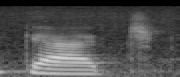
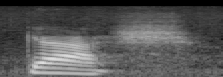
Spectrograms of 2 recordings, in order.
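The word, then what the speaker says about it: cache: तो correct pronunciation है, इसे कैसे बुलाएंगे, कैश, कैश, कैच नहीं है, कैश इज़ the correct pronunciation of this word.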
